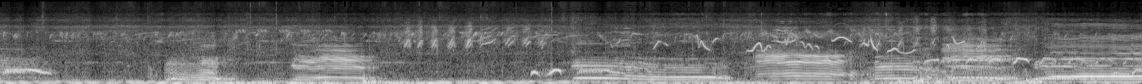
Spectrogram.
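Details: Dozens of tame village cattle walk as a herd through the countryside, over hills and footpaths, heading to their pen and running about excitedly. Several overlapping moos swell and fall, some rising and wavering, while birds chirp and twitter above in a light breeze.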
